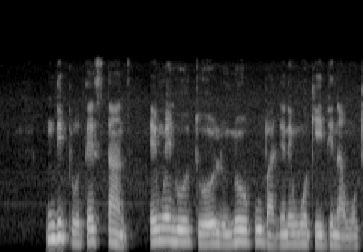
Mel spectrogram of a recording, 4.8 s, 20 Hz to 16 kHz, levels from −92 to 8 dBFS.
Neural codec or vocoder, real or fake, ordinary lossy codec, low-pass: none; real; none; 7.2 kHz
